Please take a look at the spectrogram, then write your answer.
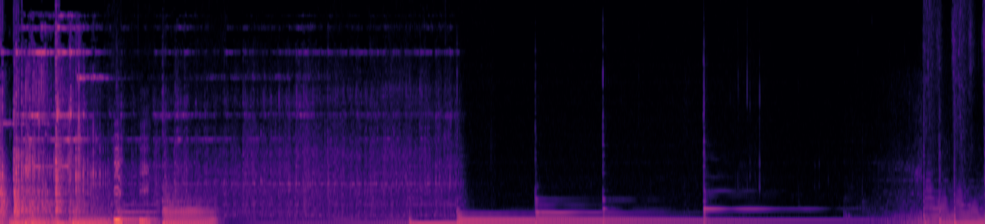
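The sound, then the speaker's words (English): A shower of coins pours down in a dense, bright jingling clatter, then thins to a few scattered clinks over a lingering metallic ring before a last brief rattle. No voices. “And from above a rain of riches fell.”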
